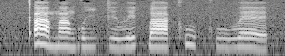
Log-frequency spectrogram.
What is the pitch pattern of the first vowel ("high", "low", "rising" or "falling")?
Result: falling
